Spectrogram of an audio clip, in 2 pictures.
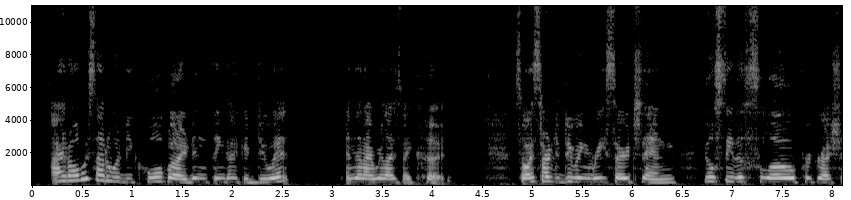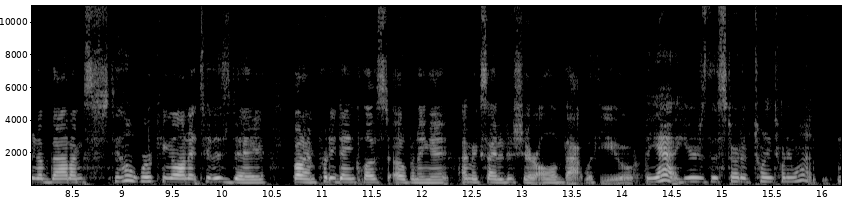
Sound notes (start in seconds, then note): none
